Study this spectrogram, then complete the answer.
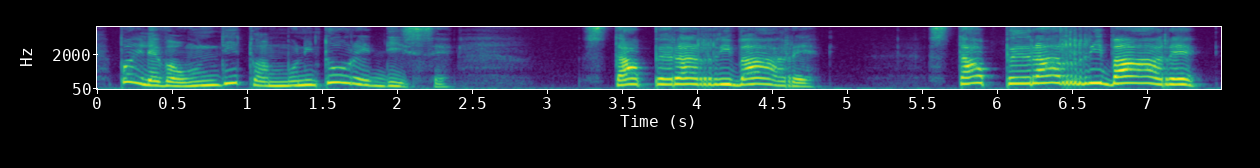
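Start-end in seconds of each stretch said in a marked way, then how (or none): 3.3-7.3 eager, deliberate, excited, raised and high. He raises a warning finger and speaks, in an excited tone. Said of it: "Aveva un tono eccitato".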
